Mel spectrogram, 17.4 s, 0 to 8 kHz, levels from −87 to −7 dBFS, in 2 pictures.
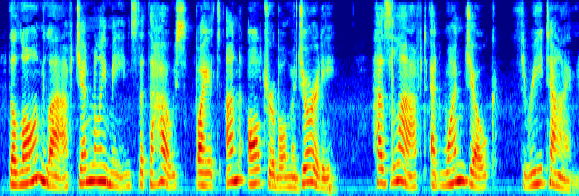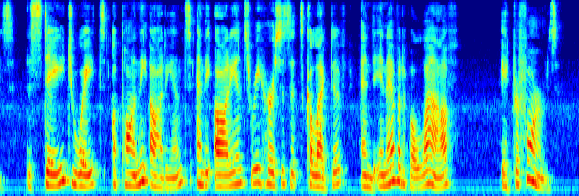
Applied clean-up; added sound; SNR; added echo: none; none; none; none.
